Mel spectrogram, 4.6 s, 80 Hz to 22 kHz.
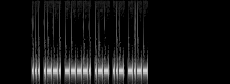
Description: Morse code, heard as a keyed tone, about 40 wpm, 700 Hz. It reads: SP9WUY
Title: DXCC-100 Call Signs - 6 Characters - Repeated 2x - 40wpm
